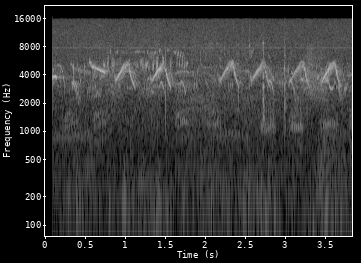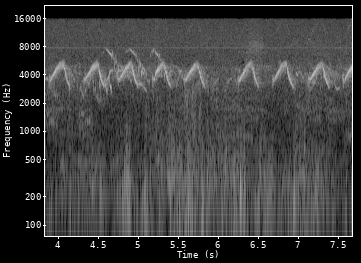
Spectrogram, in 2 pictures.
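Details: Male and female northern wheatears at Julków, 28 May 2017, give high, thin whistled notes that rise and fall, repeated quickly at about two per second, over a low outdoor rumble.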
